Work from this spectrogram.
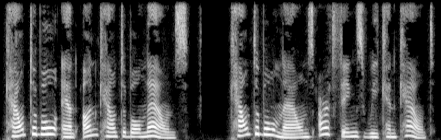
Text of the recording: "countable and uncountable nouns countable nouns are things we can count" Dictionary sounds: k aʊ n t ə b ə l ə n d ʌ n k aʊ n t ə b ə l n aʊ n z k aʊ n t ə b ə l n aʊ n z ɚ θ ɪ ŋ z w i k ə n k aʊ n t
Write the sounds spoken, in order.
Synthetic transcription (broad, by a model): k aʊ n t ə b l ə n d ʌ n k aʊ n t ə b l n aʊ n z k aʊ n t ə b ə l n aʊ n z ɚ θ ɪ ŋ z w i k ə n k aʊ n t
